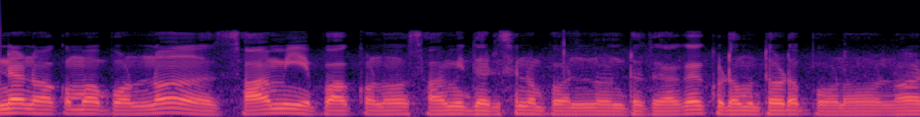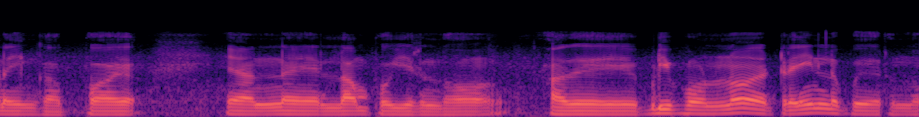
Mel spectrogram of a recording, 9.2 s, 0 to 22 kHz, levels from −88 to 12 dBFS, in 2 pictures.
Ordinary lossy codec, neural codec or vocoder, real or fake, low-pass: none; none; real; none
